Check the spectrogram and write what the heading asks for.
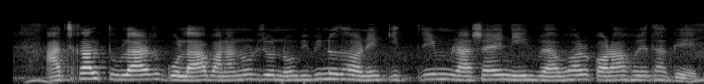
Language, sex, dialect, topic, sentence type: Bengali, female, Northern/Varendri, agriculture, statement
